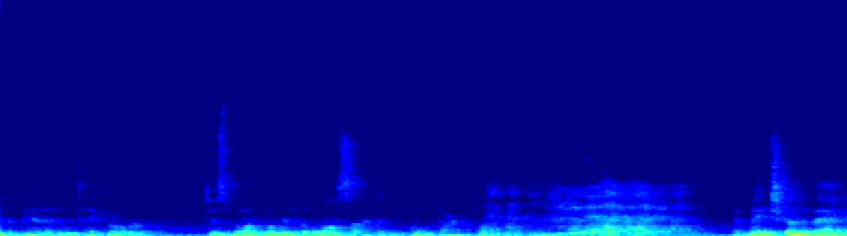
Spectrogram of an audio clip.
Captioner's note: chuckling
